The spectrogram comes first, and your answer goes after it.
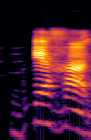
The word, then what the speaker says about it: guerra: vou ter te fonemas guerra guerra eu não pronuncie o então aqui eu tenho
